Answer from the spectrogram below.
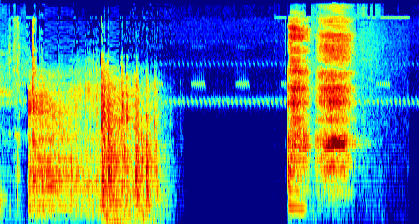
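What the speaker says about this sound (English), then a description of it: "Let me open the door for you." A door is opened up close: a solid thunk and rattle of the latch, then after a brief pause a second short knock-like clunk as it swings.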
